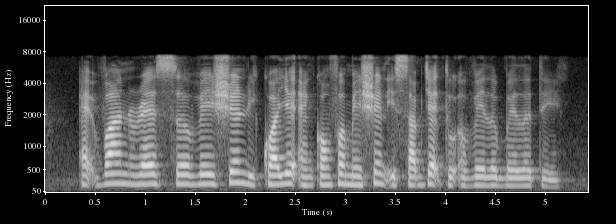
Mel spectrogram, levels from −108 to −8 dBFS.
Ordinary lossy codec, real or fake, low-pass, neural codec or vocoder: none; real; 7.2 kHz; none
